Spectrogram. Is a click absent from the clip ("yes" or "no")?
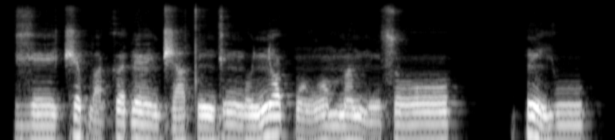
yes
